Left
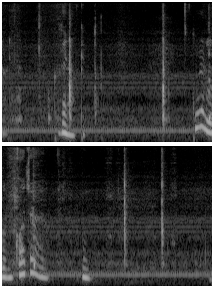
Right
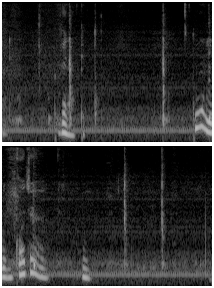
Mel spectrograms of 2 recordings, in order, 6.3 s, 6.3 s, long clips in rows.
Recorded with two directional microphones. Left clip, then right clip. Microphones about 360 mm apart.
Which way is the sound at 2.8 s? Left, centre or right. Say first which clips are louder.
Right 5 dB; centre.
